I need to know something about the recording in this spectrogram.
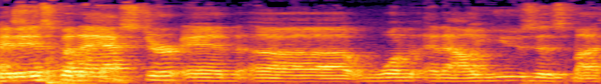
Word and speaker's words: Banastre: Is that how it's pronounced, Banastre? Because I was reading it, I was just thinking Bannister. You're right. We'd think that, but no, it is. It is Banastre. It is Banastre, and I'll use as my source for that.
